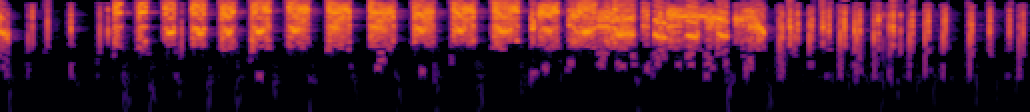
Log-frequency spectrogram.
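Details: Swiftlet lure call in the "dua bidadari" style, used to draw swiftlets to a central swiftlet area: fast series of high, harsh chirping pulses, roughly two or three per second, merging into a continuous chatter midway and then thinning out.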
